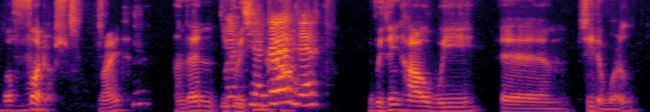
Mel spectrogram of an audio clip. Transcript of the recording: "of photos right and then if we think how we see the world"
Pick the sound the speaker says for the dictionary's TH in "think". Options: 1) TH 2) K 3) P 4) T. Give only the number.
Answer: 1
